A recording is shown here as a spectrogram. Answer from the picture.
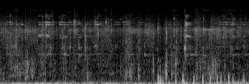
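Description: Dogs wrestling and scrambling in snow: a run of soft thumps and scuffs from paws and bodies, busiest shortly before the end, over a low rumble on the microphone.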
